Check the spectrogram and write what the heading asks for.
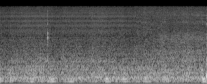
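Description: Steady background noise of a room recording: an even hiss with a low hum underneath, no speech.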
